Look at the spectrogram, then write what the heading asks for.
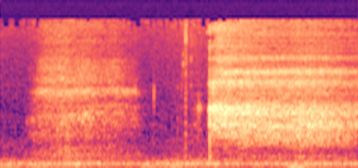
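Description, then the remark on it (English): Quiet breathing with no talking: a soft, airy breath in, a short pause, then a slightly fuller, steady breath out that continues to the end. “Breathe in and breathe out. Slow, soft, comforting breaths.”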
